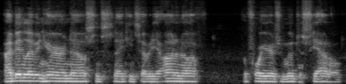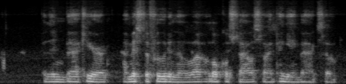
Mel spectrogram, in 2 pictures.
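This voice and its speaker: A man's voice: on the low side, level tone, brisk, dark tone, a little hiss or hum. A man in his seventies chatting as an interview guest, rambling with many fillers and restarts. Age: 70s. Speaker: interview guest, historic park staff. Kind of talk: casual interview chat.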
